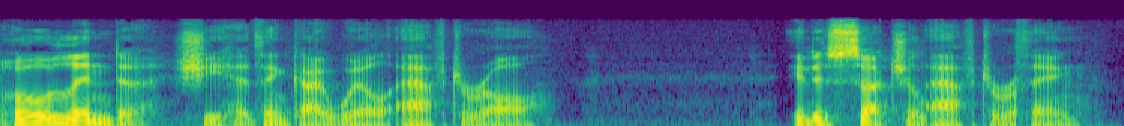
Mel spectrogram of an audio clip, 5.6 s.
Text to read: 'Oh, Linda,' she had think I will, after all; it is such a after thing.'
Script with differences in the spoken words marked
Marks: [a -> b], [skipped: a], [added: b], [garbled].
'Oh, Linda,' she had think I will, after all; it is such a after thing.'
